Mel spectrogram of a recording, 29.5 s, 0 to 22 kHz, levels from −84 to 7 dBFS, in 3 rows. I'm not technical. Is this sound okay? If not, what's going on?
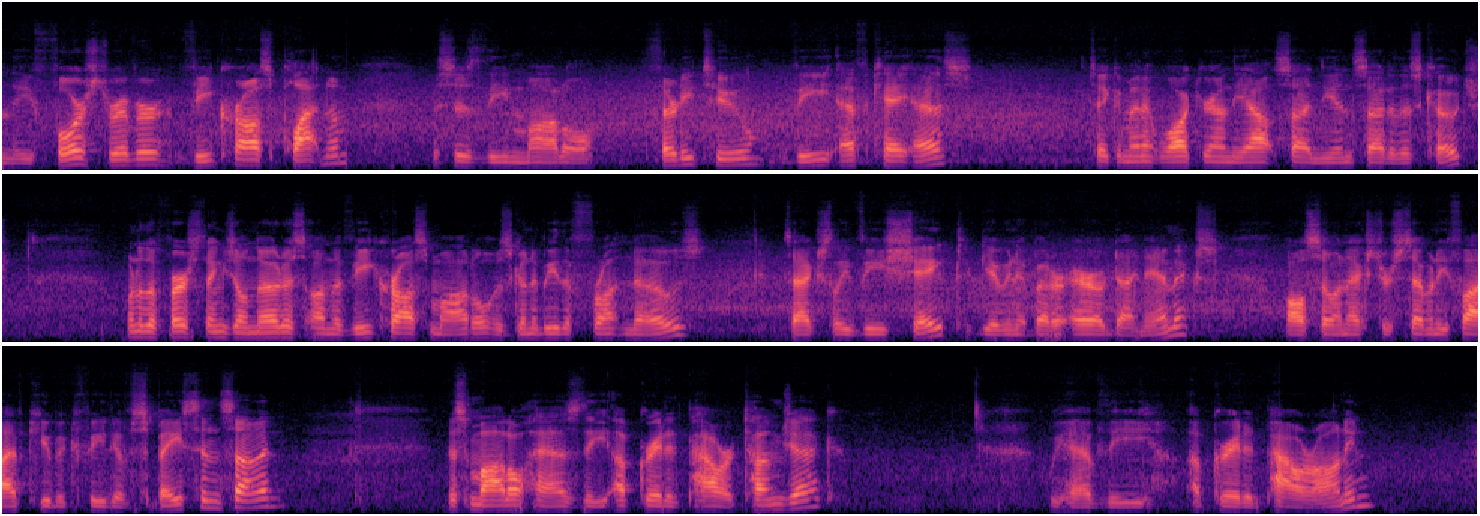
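Yes, it's fine; nothing here sounds broken or glitchy, so there's nothing to worry about.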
